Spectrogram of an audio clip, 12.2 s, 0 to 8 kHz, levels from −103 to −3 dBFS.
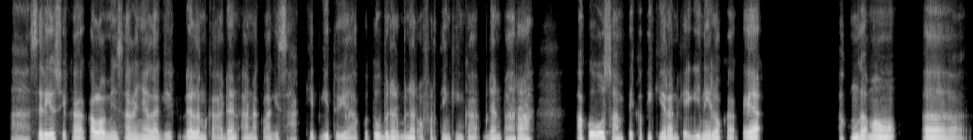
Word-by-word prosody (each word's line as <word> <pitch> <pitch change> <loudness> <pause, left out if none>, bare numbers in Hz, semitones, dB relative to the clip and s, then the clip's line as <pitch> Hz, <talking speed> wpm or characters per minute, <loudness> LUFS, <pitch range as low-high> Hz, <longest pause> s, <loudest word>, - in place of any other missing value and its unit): Eee, 115 -1 -11
serius 135 +1 +4
sih 130 - -7
Kak, 115 -1 -2
kalau 120 0 +5
misalnya 125 +1 -1
lagi 115 0 -2 0.2
dalam 115 0 +3
keadaan 110 +1 -3
anak 110 0 -6
lagi 110 0 -6
sakit 125 0 -12
gitu 110 -1 -3
ya, 110 -1 -2
aku 105 +1 -12
tuh 125 +1 -1
bener-bener 115 0 -1
overthinking 115 0 -9
Kak, 110 -2 -8
dan 115 0 -3
parah. 125 0 -1 0.6
Aku 155 +6 +6
sampai 135 +3 -3
kepikiran 145 0 -2
kayak - - -3
gini 135 0 +2
loh 115 - +4
Kak, 110 -1 -6
kayak, 125 0 +6 1.0
aku 125 - -14
gak 140 - +5
mau, 145 +3 +6 0.4
eee, 120 0 +3
120 Hz, 165 wpm, -25 LUFS, 115-130 Hz, 1.0 s, Aku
